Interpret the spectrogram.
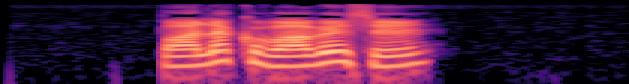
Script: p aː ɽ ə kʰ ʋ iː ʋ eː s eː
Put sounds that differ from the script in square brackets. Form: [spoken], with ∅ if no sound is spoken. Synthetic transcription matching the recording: p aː [l] ə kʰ ʋ [aː] ʋ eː s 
